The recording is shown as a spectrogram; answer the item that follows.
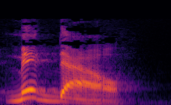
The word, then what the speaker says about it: Migdal: It's the modern town is pronounced Migdal.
